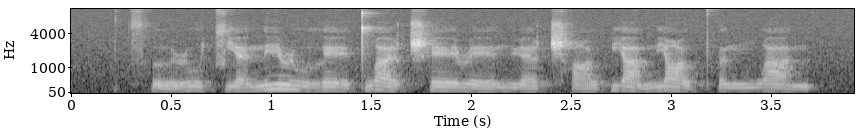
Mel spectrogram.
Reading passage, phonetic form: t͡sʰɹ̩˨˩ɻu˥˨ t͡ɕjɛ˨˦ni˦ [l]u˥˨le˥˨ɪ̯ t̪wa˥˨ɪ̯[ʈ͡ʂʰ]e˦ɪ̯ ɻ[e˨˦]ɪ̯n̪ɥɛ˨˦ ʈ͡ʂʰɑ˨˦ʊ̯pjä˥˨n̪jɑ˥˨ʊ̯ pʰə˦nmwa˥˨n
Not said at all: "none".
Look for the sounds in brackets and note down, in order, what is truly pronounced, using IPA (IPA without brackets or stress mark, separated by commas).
ɻ, ʈ͡ʂʰ, e˨˦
